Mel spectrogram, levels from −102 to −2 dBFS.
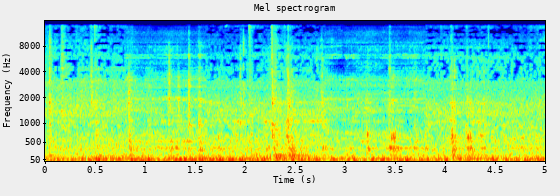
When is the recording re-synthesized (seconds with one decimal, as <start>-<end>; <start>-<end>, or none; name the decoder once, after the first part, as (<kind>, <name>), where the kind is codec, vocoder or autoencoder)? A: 0.8-1.6 (codec, SNAC); 2.8-3.8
